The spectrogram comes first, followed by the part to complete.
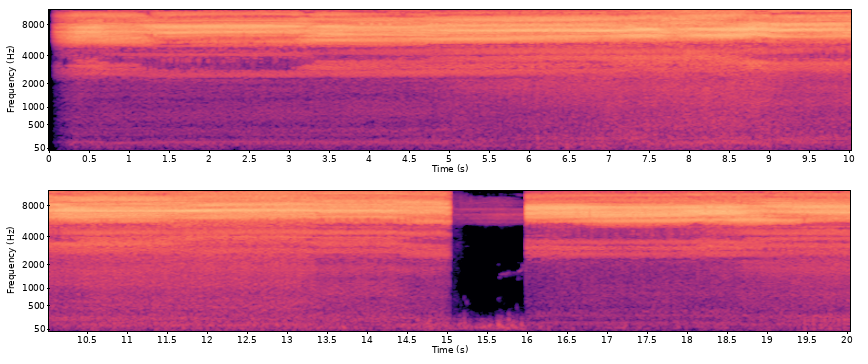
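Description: An insect gives a loud, high, continuous buzzing drone that breaks off briefly before resuming.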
